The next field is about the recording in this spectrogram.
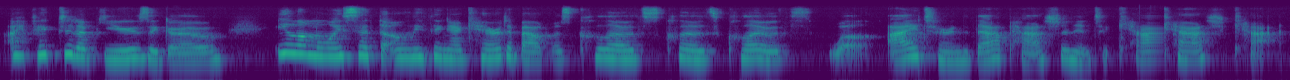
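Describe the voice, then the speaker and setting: A woman's voice: fairly high pitch, unhurried. A woman playing a vain, catty space fashion designer in a mystery drama, self-important and theatrical. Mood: smug. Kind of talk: acted mystery audio drama.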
